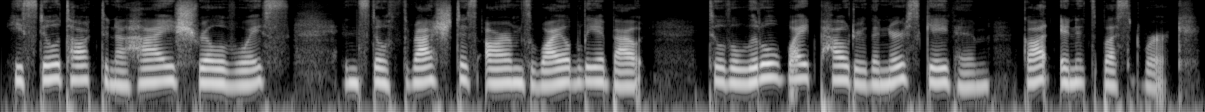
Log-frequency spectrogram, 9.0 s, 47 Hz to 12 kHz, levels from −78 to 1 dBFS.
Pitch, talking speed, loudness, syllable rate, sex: 200 Hz, 195 wpm, -18 LUFS, 5.1 syllables/s, female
